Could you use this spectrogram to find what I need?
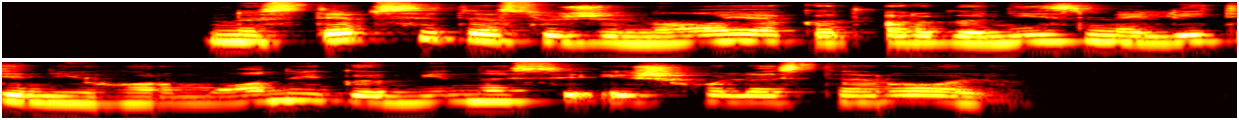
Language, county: Lithuanian, Panevėžys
